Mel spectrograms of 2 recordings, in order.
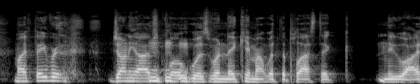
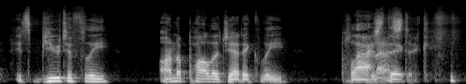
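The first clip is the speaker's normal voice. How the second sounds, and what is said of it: Fake British Jony Ive impression. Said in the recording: “my fake Johnny Ive accent ... with that accent, with that voice ... There's nothing worse than a bad British accent”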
